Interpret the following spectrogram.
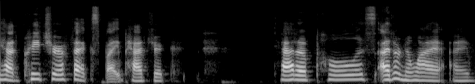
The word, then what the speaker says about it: Tatopoulos: And we had creature effects by Patrick Tatopoulos. I don't know why I decided to say that name. Tatopoulos, thank you. Well, and the only reason I know how to pronounce that, it's a Greek name, and the reason is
